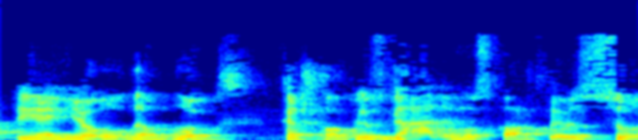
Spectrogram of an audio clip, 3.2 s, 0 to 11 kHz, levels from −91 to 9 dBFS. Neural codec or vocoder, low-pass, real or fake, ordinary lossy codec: codec, 32 kHz, 1.9 kbps, SNAC; 9.9 kHz; fake; MP3, 32 kbps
